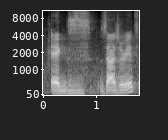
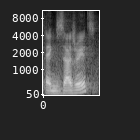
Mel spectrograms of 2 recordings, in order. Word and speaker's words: exaggerate: So our GS version will be exaggerate, exaggerate.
